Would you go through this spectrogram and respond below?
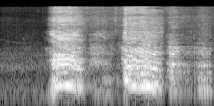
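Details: A tiger charges at the cameraman, giving two harsh, rasping roars in quick succession, then a weaker third burst.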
